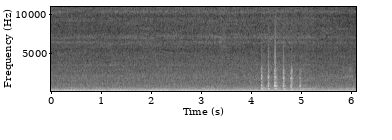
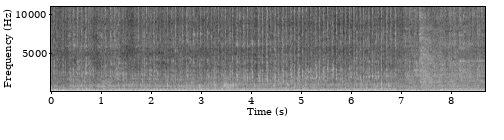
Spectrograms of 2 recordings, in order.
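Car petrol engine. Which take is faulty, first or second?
second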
